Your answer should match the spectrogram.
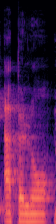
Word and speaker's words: Apollon: Unless you want to get really technical, it's Jovi Apollon Meyer. Sorry for the terrible pronunciation for those who speak French.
